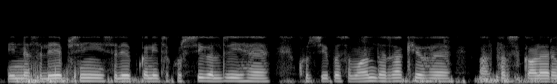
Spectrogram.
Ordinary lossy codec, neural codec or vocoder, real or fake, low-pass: none; none; real; 3.6 kHz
